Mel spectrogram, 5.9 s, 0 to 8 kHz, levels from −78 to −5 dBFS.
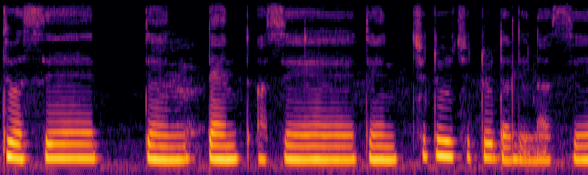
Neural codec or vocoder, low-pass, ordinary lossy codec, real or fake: codec, 16 kHz, 16 kbps, FreqCodec, larger model; 7.2 kHz; none; fake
